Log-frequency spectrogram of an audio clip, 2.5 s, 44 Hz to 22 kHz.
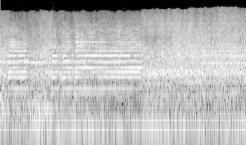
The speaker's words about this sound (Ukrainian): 15 травня президент Росії Володимир Путін подякував будівельникам мосту через Керченську протоку та сів за кермо КамАЗа. Позаду вишикувалася колона будівельної техніки. Автівки рушили.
